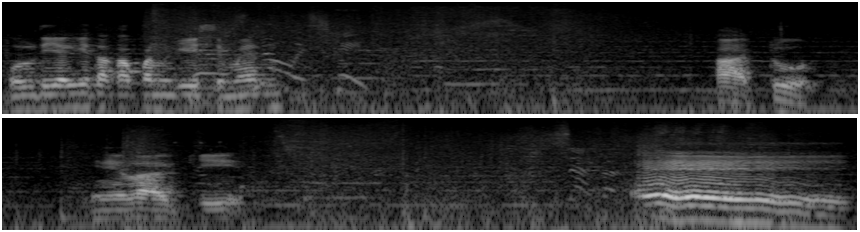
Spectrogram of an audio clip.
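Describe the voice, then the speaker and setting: A man's voice: medium pitch, a little slow, long pauses. A man giving casual, slangy gameplay commentary, reacting in short exclamatory bursts. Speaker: gaming streamer. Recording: voice over game music.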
